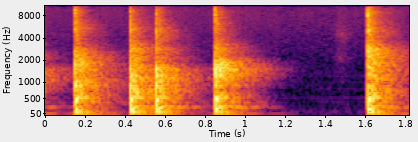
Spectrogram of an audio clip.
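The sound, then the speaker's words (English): A playful, rhythmic knock on a door by a Grubhub delivery driver leaving food outside: five sharp, fairly loud raps in a bouncy pattern, with a quick double in the middle, then a pause before one final knock. No voices. “But the guy did like a cute knock.”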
